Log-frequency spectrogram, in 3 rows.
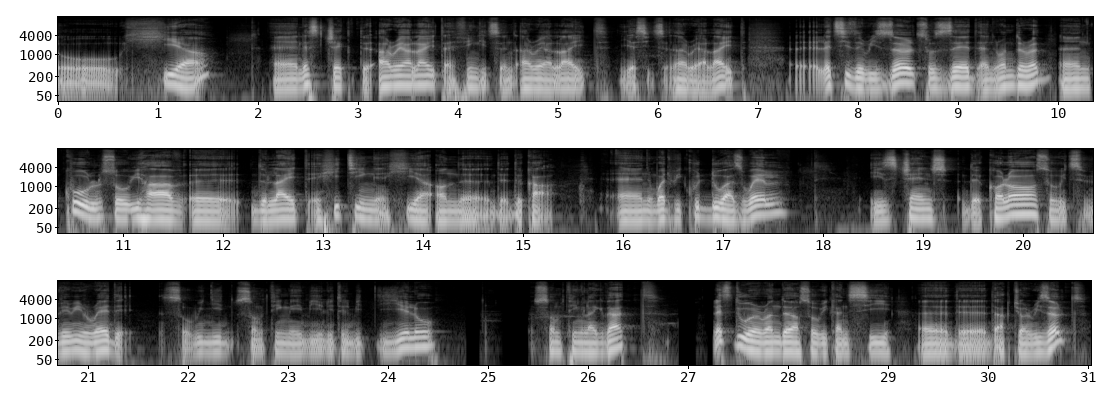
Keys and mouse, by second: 4.7 click, 8.5 z.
